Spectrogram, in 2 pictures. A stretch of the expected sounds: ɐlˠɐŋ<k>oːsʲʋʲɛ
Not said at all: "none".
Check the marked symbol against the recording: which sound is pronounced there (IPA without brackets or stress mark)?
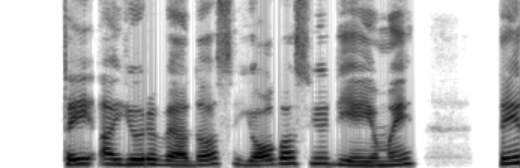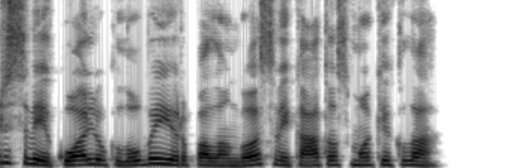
ɡ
